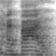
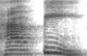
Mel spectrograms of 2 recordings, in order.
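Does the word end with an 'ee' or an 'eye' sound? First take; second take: eye; ee. First: The word ends with a long 'eye' sound. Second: The word ends with a long 'ee' sound. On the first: The speaker calls it wrong. "It's not हैपाई" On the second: The speaker calls it right. "तो उसका pronunciation ई से आएगा"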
